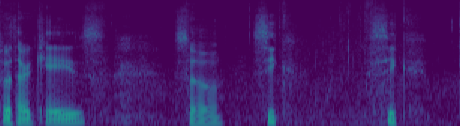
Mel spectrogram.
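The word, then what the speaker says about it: Sikh: So is uh is it pronounced sik? Yes, essentially. Yeah. S I kh is how we render it in English. And it's a it's a short e.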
